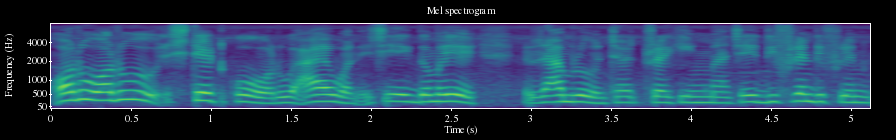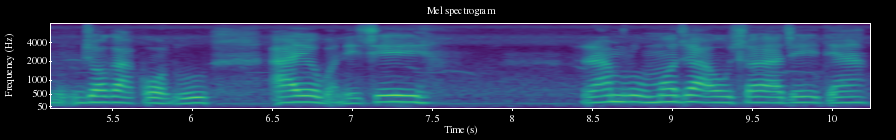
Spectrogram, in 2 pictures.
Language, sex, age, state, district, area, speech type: Nepali, female, 18-30, West Bengal, Kalimpong, rural, spontaneous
